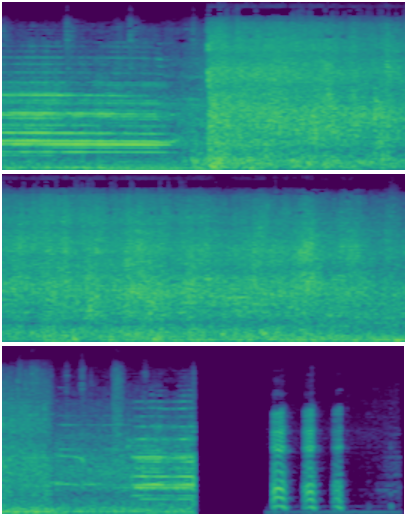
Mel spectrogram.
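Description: A train horn blares, then gives way to a long, loud crashing roar of grinding metal and rumbling wreckage. It cuts to silence, followed by three short, sharp bursts.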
